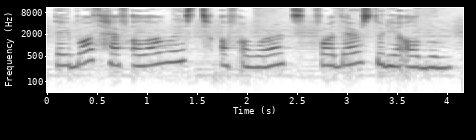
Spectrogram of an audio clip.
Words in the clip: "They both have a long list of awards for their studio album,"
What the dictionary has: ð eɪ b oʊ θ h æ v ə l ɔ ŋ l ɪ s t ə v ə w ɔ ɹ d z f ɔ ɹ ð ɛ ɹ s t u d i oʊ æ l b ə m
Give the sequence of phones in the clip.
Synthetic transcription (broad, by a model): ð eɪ b oʊ θ h æ v ə l ɔ ŋ l ɪ s t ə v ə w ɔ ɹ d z f ɔ ɹ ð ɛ ɹ s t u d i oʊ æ l b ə m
